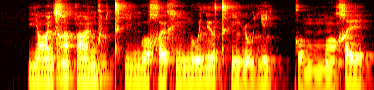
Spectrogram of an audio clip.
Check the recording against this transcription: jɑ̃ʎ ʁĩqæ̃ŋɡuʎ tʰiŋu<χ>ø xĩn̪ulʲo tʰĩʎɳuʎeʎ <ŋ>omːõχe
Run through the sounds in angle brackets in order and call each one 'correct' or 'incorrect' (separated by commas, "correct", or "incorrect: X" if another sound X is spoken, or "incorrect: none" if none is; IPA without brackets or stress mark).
correct, incorrect: kː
